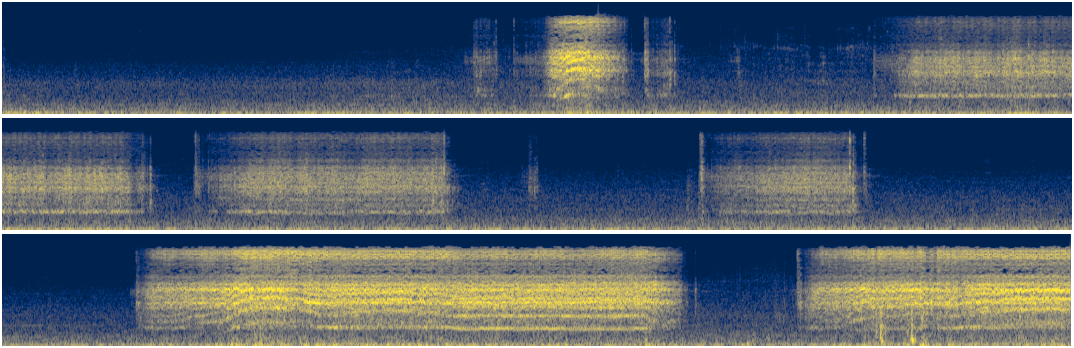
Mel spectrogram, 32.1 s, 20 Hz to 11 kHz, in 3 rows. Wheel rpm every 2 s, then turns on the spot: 0, 0, 20, 10, 10, 30, 20, 20, 0, 10, 0, 40, 120, 90, 30, 100.
8-16 18-20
